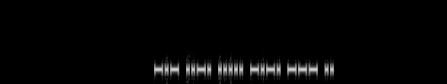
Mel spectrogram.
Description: Morse code, heard as a keyed tone, about 42 wpm, 700 Hz. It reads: KF5COI
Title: USA Call Signs - 6 Characters - 45wpm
